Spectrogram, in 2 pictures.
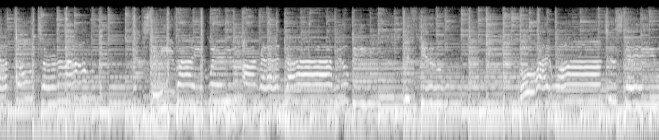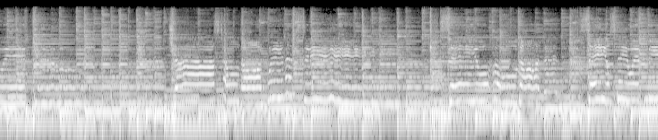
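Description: Music: a strummed acoustic guitar with a wavering melody line above it. This is a wordless passage of a song.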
